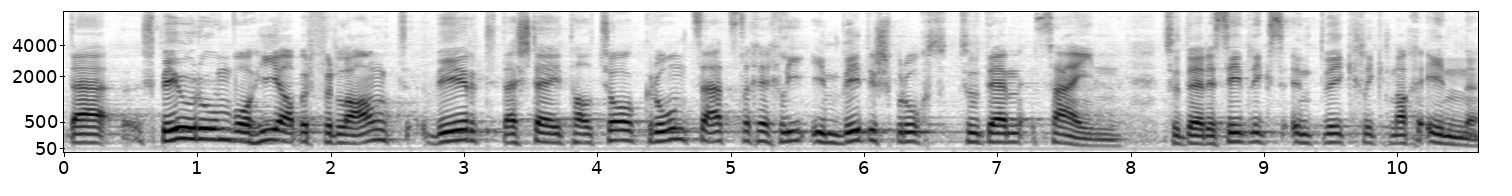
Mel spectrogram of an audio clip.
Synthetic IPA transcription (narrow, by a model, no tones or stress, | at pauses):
d̥æːʃpɪlɾuːmvɔɦiːɑbəɾfəɾlɑŋtʋɪɾtd̥æːʃtɛɪthɑltʃoɡ̥ɾʊntsæt͡sləχəχliʔɪmvɪdəʃpɾʊχt͡sudɛmsæɪn | t͡sʊdɛɾəsɪdlɪksɛntvɪkʰχlɪɡ̥nɑχɪnːə̰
